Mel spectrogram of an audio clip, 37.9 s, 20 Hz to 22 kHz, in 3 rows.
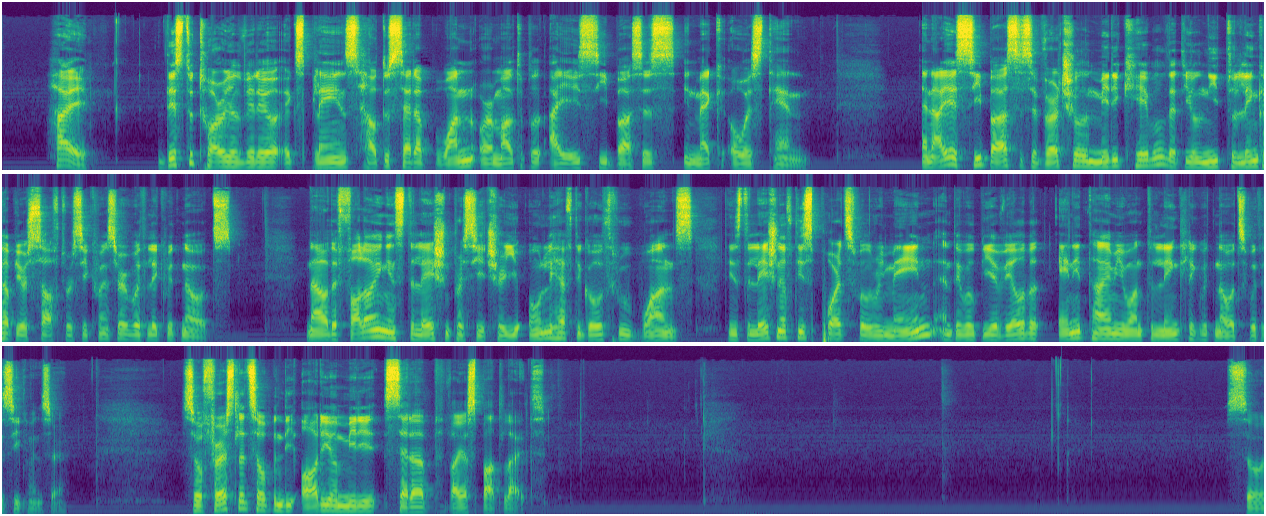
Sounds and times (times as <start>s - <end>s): Speech: 0.5s - 1.0s, 1.6s - 8.1s, 9.2s - 15.0s, 15.7s - 25.9s, 27.0s - 30.8s, 37.5s - 37.8s.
